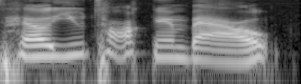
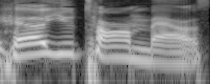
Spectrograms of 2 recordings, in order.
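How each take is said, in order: First: Said in the usual way. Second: Southern accent. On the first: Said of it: "or actually, Hell You Talking About". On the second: Shown as a demonstration. Podcast host correcting a song title into a Southern accent. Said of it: "let me get my, my Southern accent together".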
